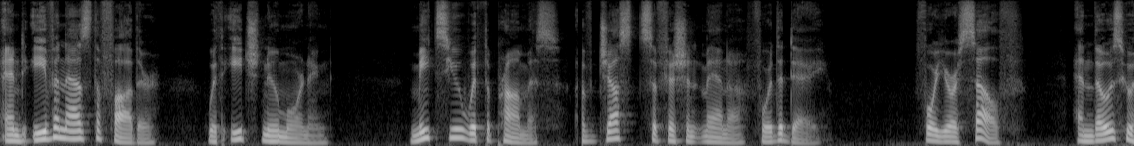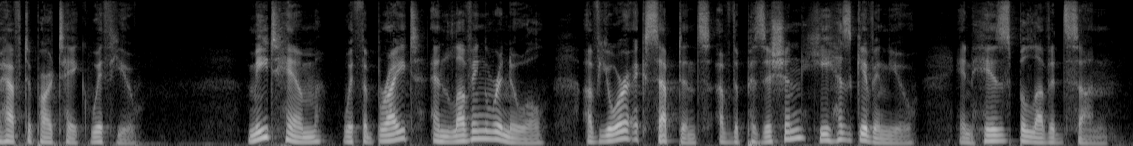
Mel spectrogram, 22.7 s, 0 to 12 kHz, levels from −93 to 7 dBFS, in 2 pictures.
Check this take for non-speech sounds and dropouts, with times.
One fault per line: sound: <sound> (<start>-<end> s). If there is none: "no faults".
sound: dropout (5.8-5.8 s)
